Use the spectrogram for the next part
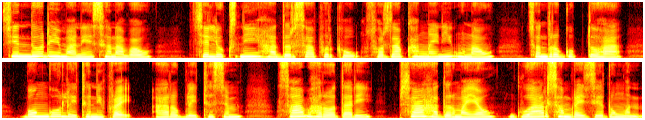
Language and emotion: Bodo, neutral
